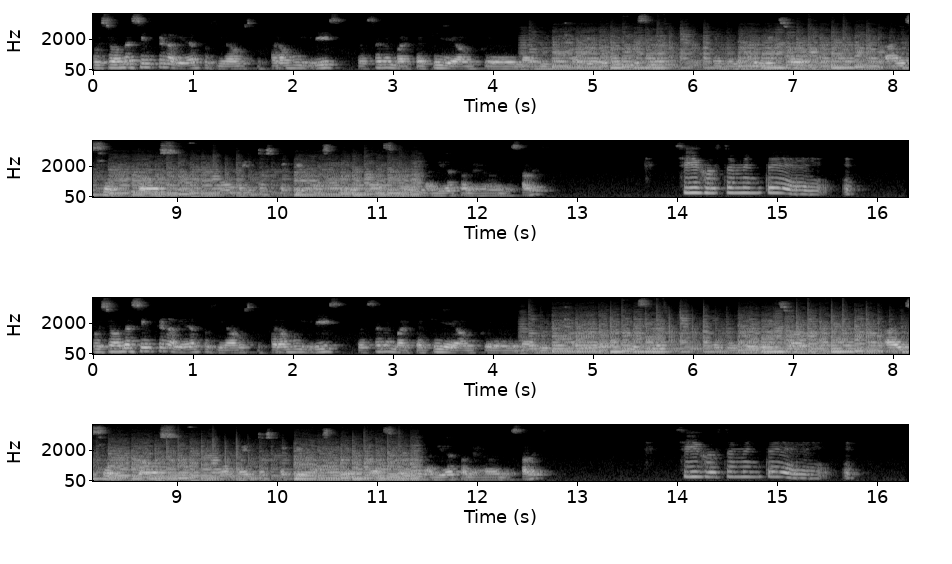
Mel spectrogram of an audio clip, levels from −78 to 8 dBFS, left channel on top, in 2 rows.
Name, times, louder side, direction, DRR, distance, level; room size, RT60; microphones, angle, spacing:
voice 1, 0.0-1.5 1.8-5.7 6.2-7.2 7.9-9.0 9.4-12.6, equal, 5° right, 1.3 m, -25 dB
sound 1, 4.3-11.5, right 2 dB, 65° right, 0.7 m, -24 dB
voice 2, 14.0-15.7, left 4 dB, 90° left, 0.6 m, -26 dB
4.1 x 2.2 x 3.4 m
head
